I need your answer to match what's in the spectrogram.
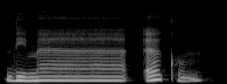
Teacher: ما چار حرکہ، مد متصل ہے، یہاں پر حمزہ پر زور دیا جائے گا، اسٹریچ کے بعد حمزہ آ رہا ہے.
